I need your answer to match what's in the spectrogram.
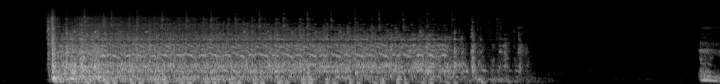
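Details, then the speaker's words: Detroit Diesel 6V92 in MC9 bus, cold start with no pre-warming: catches with loud uneven clatter about five seconds then dies, maybe only one or two cylinders firing; owner suspects leaking/clogged injectors or stuck piston rings. "this is how its behaving lately I'm gonna do this a little bit and it starts don't want to go again all right we'll do it again it sounds like I don't know maybe one two are firing"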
